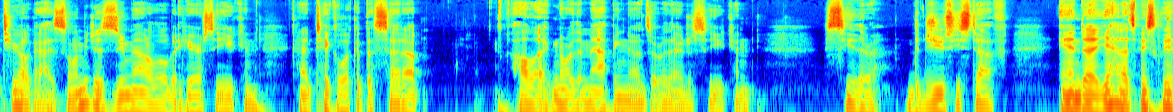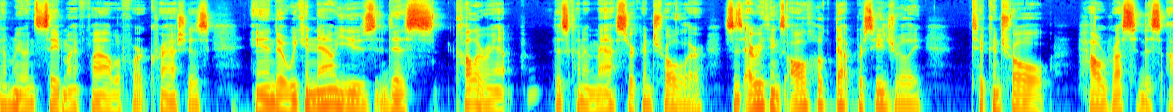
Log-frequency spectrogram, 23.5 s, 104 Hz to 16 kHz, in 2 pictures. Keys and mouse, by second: 11.5 ctrl+s, 21.8 middle click.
